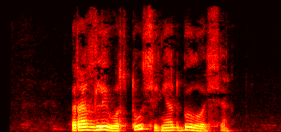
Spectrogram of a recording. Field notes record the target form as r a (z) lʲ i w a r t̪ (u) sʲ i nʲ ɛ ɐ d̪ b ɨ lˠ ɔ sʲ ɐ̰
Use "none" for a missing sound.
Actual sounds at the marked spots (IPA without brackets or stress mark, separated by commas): z, u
